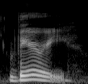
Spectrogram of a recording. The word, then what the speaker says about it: very: And woopsies Next: "very." Very Very Both V and R are difficult, so try saying it once.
